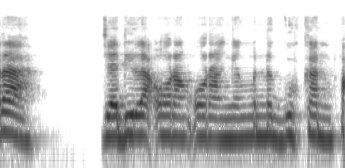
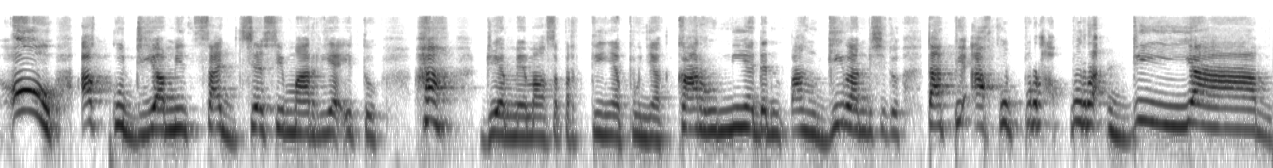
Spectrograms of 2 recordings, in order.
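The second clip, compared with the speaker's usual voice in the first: over-excited acting; 4 dB louder than usual. Acting someone jealous of Maria, over-excited. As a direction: play the scheming rival with too much gusto. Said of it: "Gue kok semangat banget gitu".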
